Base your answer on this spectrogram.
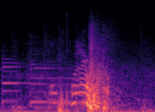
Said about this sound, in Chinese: Sorry。对，我打喷嚏。Sorry。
